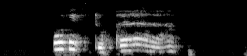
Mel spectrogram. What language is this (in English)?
Kabyle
